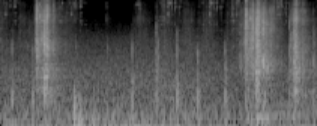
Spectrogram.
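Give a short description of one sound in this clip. Heavy doors slide open with a low rumble.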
